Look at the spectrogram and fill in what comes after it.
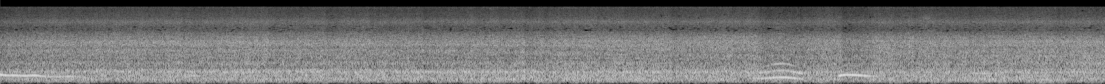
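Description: Heavy rain pouring steadily, a dense even hiss of downpour on leaves. A few short pitched sounds cut through it: one at the very start and a small cluster about eight seconds in.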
